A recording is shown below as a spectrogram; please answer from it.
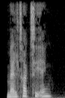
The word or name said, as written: maltraktering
